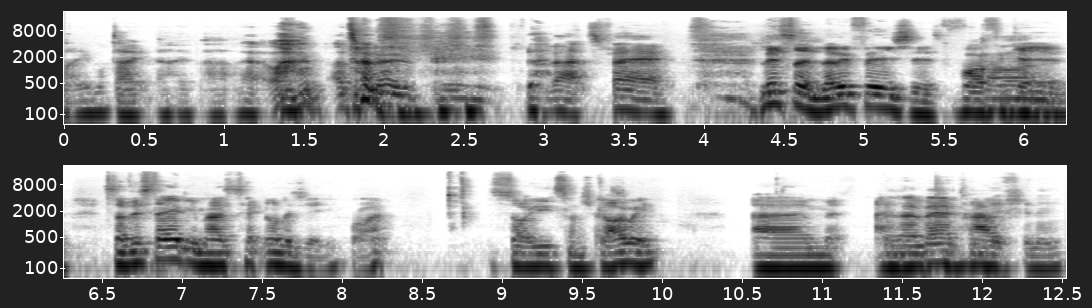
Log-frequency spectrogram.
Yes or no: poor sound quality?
yes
